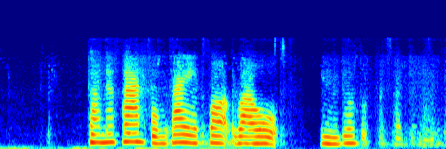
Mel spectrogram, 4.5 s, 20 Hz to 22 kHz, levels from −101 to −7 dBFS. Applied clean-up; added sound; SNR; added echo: neural mask model DeepFilterNet 3.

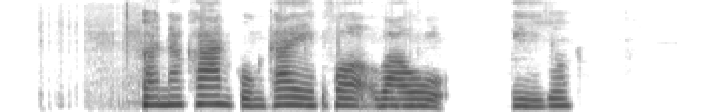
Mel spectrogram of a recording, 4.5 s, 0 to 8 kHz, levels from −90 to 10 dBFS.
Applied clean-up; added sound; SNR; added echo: none; none; none; none.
